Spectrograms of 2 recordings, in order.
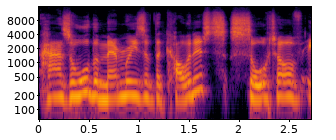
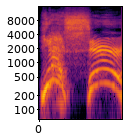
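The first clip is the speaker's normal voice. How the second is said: very high, sugary, saccharine voice; 11 semitones higher than usual. Retelling how Wesley acts in front of the captain: imitating Wesley's eager reply. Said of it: "He goes".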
